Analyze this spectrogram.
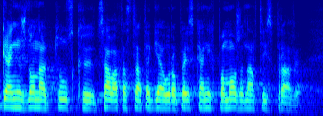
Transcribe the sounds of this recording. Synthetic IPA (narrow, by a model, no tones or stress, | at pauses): ɡɛnʲiʐd̪ɔnalt̪ːuskt̪sawat̪ast̪ɾat̪ɛɡʲjaɛwɾɔpɛjskaɲixpɔmɔʐɛnamft̪ɛjspɾavʲjɛ̰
